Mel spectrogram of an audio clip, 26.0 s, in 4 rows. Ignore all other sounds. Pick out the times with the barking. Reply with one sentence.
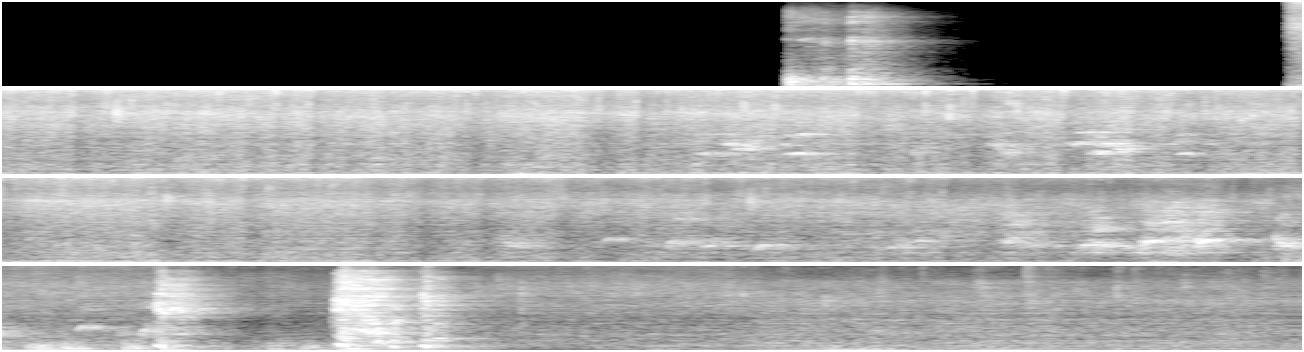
The barking can be heard from 10.0 to 12.7 s and from 15.4 to 20.6 s.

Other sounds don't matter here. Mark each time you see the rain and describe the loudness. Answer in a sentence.
The rain can be heard from 6.5 to 25.9 s, getting quieter.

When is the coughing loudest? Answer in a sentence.
The loudest moment of the coughing is at 21 seconds.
